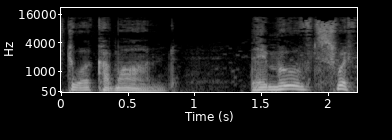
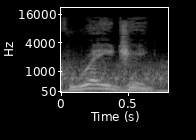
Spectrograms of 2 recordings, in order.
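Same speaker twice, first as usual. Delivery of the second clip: plain reading voice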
